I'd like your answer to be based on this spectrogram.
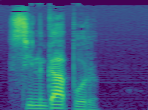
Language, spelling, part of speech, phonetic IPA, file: Polish, Singapur, proper noun, [sʲĩŋˈɡapur], Pl-Singapur.ogg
